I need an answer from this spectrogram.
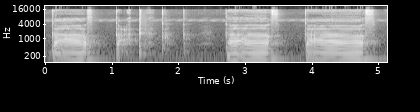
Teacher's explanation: ये जो काफ है वो भी ज़बान के जड़ और तालु के सख्त हिस्सा में महसूस होना चाहिए।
